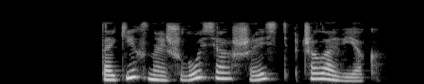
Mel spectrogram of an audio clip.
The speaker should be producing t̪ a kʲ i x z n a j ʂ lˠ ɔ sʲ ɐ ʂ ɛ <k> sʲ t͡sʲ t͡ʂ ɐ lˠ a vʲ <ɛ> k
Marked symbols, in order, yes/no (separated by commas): no, yes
